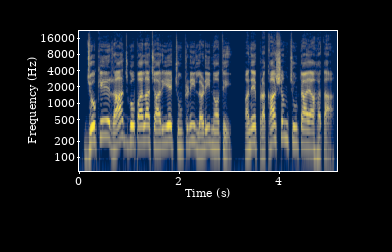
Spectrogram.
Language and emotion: Gujarati, neutral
